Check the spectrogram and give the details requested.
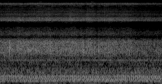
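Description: Steady loud hissing suction roar without pause, the sound of a full-size suction tube clearing impacted ear wax.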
